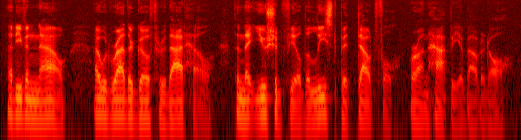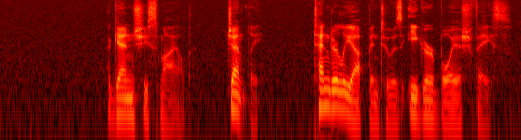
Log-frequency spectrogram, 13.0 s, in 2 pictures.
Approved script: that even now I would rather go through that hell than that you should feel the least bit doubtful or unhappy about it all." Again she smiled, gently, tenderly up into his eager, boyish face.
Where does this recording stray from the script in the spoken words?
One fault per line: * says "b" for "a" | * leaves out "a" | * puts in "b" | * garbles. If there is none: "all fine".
all fine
